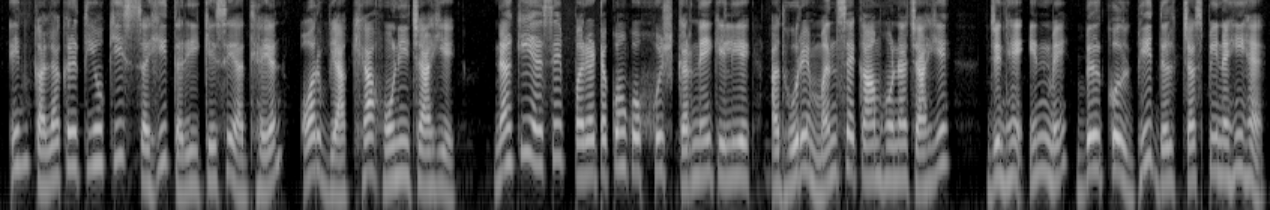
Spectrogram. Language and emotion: Hindi, angry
